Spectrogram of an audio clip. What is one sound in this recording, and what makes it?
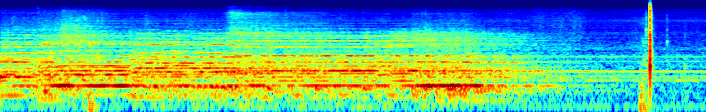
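Video game music plays through a television speaker and fades out.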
